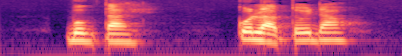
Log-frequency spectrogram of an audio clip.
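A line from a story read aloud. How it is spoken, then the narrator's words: Loud pained tearful cry. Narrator (Vietnamese): Tống Thiệu Vân hét to một tiếng, đau đến nước mắt chảy ra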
